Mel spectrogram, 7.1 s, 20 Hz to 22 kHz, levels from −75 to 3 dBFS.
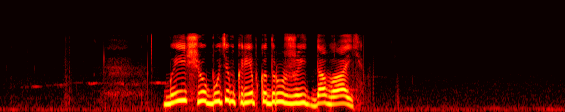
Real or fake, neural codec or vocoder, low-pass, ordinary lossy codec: real; none; 7.2 kHz; Opus, 64 kbps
